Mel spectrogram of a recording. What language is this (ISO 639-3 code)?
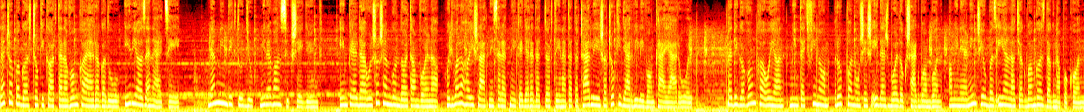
hun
